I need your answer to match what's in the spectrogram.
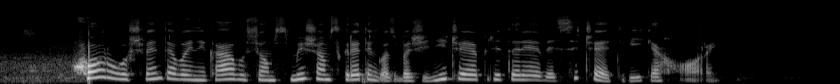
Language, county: Lithuanian, Kaunas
